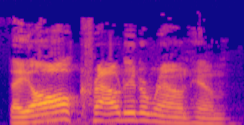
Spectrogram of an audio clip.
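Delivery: ordinary talk, nothing marked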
